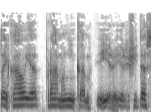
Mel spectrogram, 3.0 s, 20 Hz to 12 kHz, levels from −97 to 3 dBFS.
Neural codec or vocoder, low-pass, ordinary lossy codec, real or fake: codec, 24 kHz, 0.9 kbps, WavTokenizer, small release; 10.8 kHz; MP3, 32 kbps; fake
